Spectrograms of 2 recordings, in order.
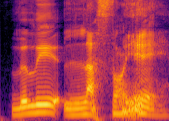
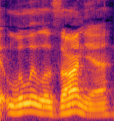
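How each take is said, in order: First: Lasagne drawn out, ending in a stressed "yay"; mock-fancy pronunciation. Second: Said in the usual way. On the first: Shown as a demonstration. Host fixing a listener's name, Lasagne as slow "la-sahn-YAY". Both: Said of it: "No, wait".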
